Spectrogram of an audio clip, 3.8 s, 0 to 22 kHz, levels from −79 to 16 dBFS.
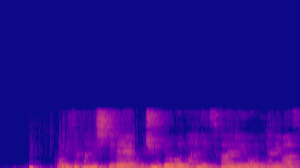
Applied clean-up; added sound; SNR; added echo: neural separator model SepFormer DNS4.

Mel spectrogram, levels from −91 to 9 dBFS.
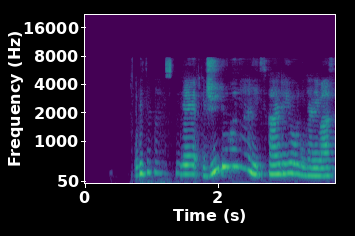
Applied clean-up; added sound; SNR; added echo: neural mask model DeepFilterNet 3.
